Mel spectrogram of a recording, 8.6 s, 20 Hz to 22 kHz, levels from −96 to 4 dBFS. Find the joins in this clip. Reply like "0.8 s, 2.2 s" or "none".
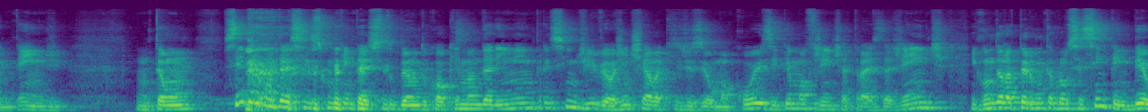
3.4 s, 4.8 s, 6.1 s, 7.2 s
